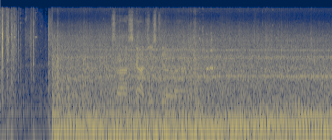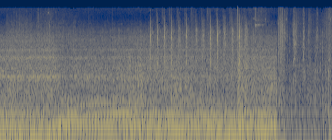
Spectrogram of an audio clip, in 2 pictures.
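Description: A truck engine roars and revs as it drives.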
